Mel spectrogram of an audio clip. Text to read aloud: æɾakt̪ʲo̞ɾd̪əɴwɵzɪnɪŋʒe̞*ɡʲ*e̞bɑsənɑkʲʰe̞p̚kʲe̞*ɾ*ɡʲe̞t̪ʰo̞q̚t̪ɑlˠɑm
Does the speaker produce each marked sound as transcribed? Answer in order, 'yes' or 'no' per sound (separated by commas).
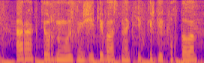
no, yes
